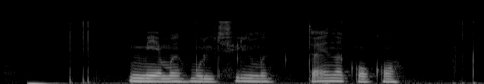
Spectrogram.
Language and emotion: Russian, neutral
